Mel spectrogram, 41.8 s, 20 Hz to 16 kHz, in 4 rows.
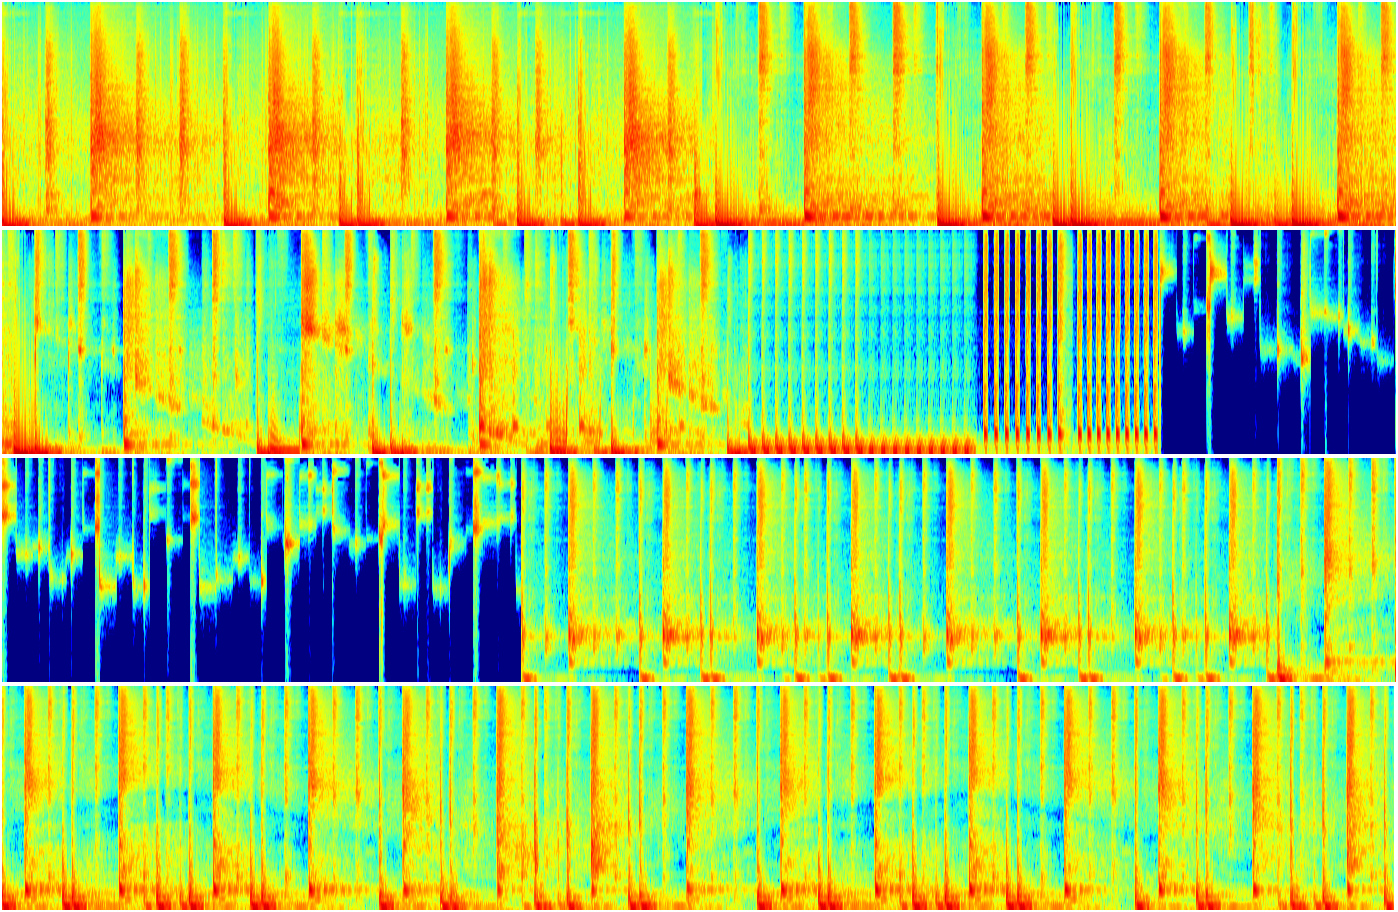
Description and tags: Zajo Loop22 02 allinone-rwrk
a few experiments processing one of the beautiful hip-hop beat uploaded by Zajo (see remix link above)
all variations in one file, (also available as individual loops)
drumnbass, loop, beat, processing, pitch, dj, downtempo, idm, mix, drum, drum-track, compression, hiphop, filter, breakbeat, dub, dirty, glitch, percussive, heavy, distorsion, liquid, dnb, club, phaser, construction-kit, hard, double-tempo, electro, phat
